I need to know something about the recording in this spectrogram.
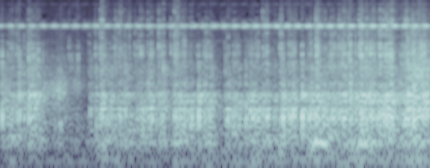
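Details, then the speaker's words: ZOHD Dart XL RC plane stock brushless motor after maiden flight, motor warm and very loose: high scratchy whine with uneven rattling tick; doesn't sound right. "i was having a motor problem and it's on its first flight so i'm just going to investigate it's very loose here so i'm just hoping it's just the adapter here that's come loose um [Music] it doesn't sound right"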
